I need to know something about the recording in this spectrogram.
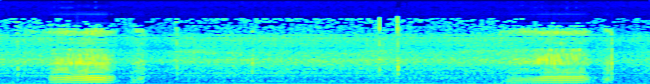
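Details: Person snoring while riding a metro train: two loud, rattling snores about five seconds apart over steady train noise.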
